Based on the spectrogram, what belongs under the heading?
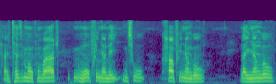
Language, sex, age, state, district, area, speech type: Bodo, male, 60+, Assam, Kokrajhar, urban, spontaneous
